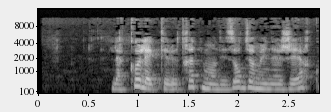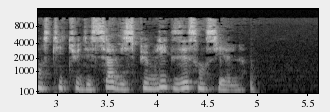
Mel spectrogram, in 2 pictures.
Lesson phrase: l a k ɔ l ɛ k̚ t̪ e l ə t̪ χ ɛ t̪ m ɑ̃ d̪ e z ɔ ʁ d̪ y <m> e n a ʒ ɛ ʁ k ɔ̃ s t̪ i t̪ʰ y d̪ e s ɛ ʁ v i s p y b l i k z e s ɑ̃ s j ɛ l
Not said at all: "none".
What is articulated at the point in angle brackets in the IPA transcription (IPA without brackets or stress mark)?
m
